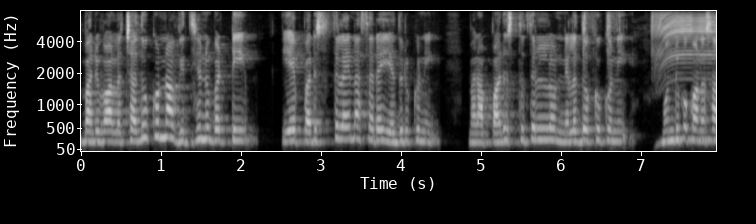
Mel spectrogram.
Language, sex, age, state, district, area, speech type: Telugu, female, 18-30, Andhra Pradesh, Guntur, rural, spontaneous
